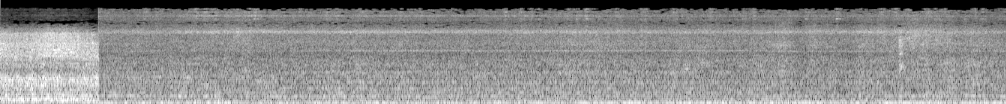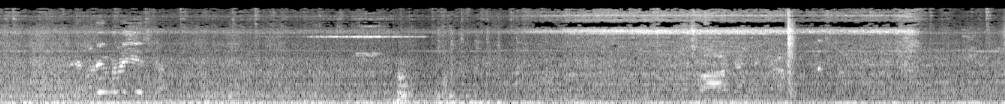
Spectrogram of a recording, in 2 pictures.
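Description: A train rumbles along the track, heard from inside the cab.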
